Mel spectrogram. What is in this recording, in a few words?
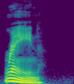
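"rain", American English; gcompris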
